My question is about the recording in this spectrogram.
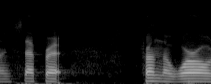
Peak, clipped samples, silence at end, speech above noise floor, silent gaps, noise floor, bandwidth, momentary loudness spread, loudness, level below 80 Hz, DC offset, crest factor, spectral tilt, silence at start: -10 dBFS; under 0.1%; 0 s; 35 dB; none; -63 dBFS; 10.5 kHz; 7 LU; -29 LUFS; -56 dBFS; under 0.1%; 18 dB; -7 dB/octave; 0 s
